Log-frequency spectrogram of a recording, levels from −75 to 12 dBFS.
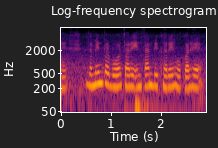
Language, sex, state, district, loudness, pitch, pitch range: Hindi, female, Arunachal Pradesh, Papum Pare, -12 LUFS, 225 Hz, 210-230 Hz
